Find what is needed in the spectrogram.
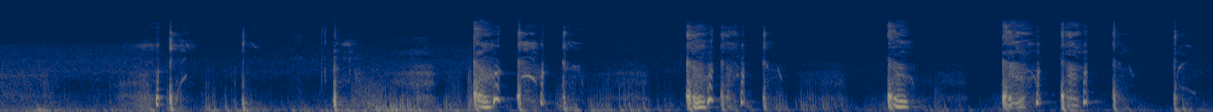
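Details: Girl coughing: about ten short, dry coughs in clusters with quiet breaths between.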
